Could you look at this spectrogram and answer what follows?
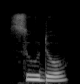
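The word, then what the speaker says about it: pseudo: उदाहरण psychology psychology, सूडो स्यूडो।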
